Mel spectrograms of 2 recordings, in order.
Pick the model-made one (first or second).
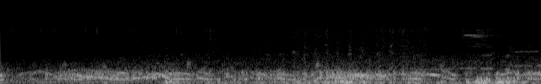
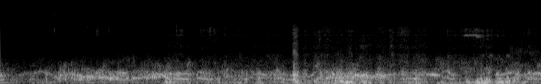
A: second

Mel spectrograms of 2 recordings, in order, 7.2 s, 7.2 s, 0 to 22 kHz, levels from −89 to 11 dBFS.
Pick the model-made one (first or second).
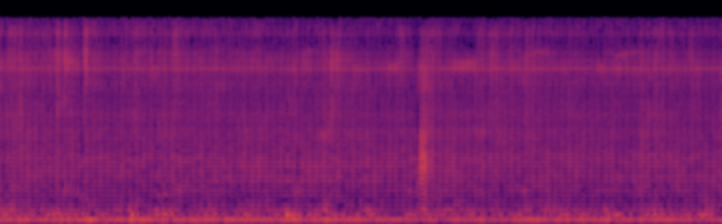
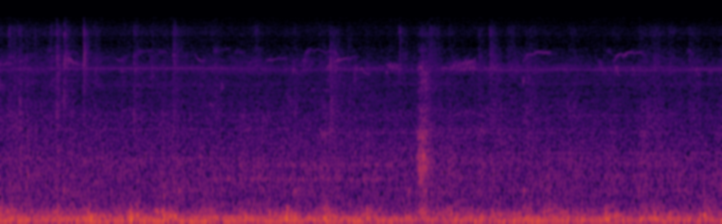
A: first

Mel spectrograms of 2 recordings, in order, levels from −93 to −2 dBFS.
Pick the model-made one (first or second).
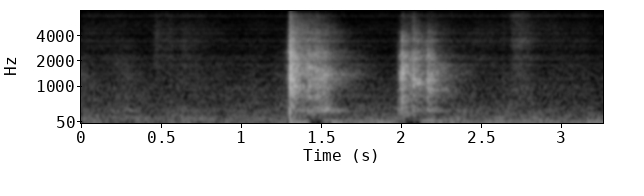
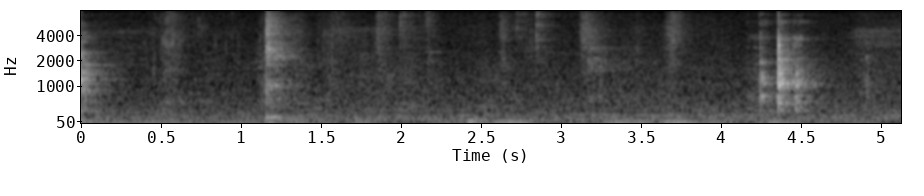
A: first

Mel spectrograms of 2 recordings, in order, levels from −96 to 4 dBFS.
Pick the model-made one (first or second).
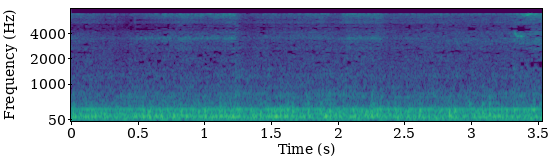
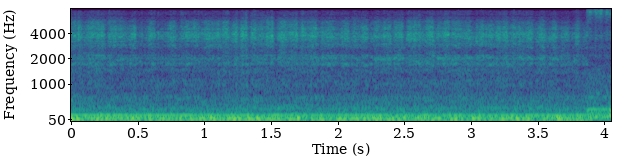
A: second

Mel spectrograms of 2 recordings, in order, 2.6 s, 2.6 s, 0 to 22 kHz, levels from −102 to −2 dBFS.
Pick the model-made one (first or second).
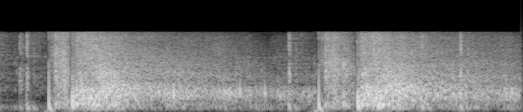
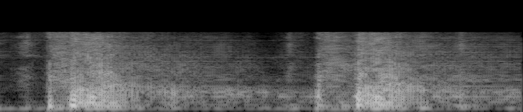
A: second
